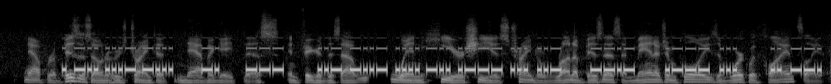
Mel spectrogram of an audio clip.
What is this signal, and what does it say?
Morse code, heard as a keyed tone, hand-sent with a paddle, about 37 wpm, 680 Hz, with speech in English. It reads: EDVB N O UXHDJSU Q JS …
